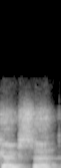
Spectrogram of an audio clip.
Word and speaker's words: Gose: It's pronounced Gose, so there's an at the end to be a craft kind of guy.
